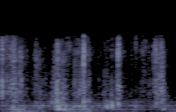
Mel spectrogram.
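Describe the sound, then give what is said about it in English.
Crisp rustling and crinkling of paper as a newspaper taken from a found boy's pocket is handled and unfolded, with a few sharper crackles among continuous soft patter, and no voices. “Read the headline on this paper that was in his pocket.”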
